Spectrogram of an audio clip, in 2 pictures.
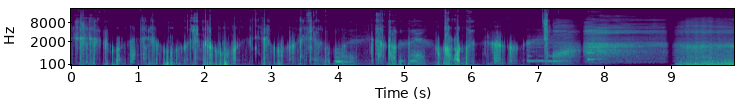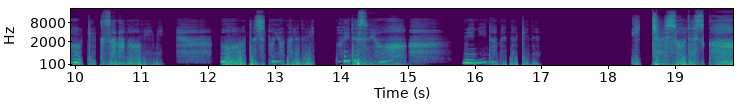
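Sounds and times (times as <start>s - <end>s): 
ear licking: 0.0s - 7.4s
whispering in the ear: 9.8s - 11.3s, 12.2s - 14.8s, 15.9s - 17.0s, 18.4s - 19.8s.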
